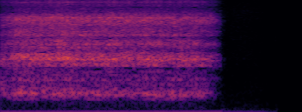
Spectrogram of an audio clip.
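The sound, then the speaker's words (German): A deep breath taken during a guided breathing exercise, heard as one steady, airy rush of air lasting about a second before cutting off abruptly, with no talk. “Erstmal tief durch die Nase einatmen und durch den Mund wieder ausatmen.”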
